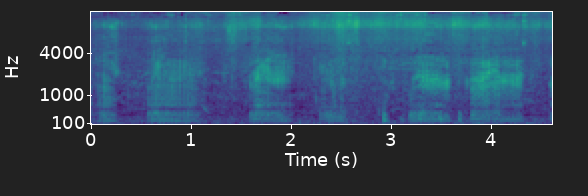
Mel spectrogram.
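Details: Six-month-old Jack Russell Terrier puppy playing and biting with another dog, growling in about six rough, buzzy bursts of roughly half a second each, separated by short pauses, with faint human talk in the background.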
